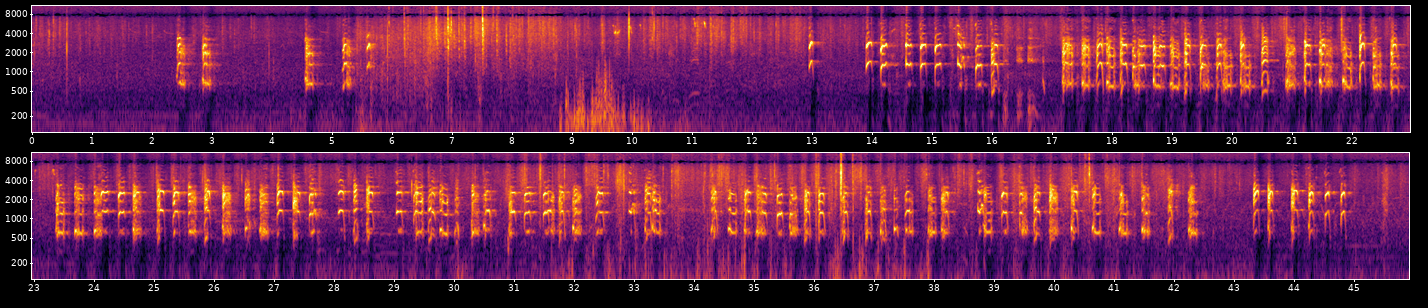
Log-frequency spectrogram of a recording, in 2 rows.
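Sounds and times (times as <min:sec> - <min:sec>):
puppies barking: 0:02.4 - 0:03.3, 0:04.5 - 0:05.8, 0:12.9 - 0:13.2, 0:13.8 - 0:42.6, 0:43.3 - 0:45.0.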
